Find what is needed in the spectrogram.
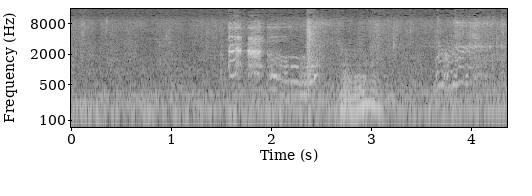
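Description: A newborn baby gives a few short, squeaky whimpers about halfway through, over a steady low hum.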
